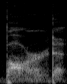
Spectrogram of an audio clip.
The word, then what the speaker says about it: barred: It was an owl called a barred owl. Almost like a bard that plays music, but it is spelled B-A-R-R-E-D, I believe.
